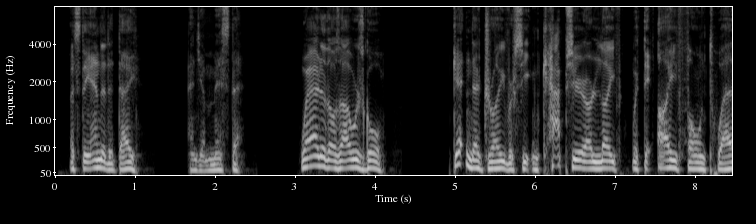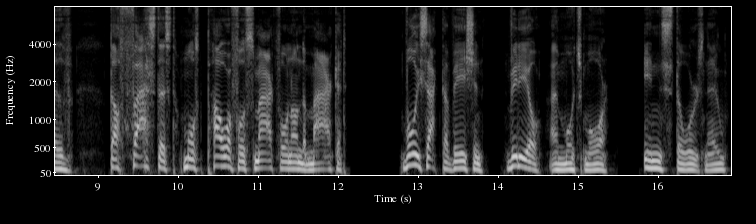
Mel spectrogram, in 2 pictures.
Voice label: irish; iPhone12

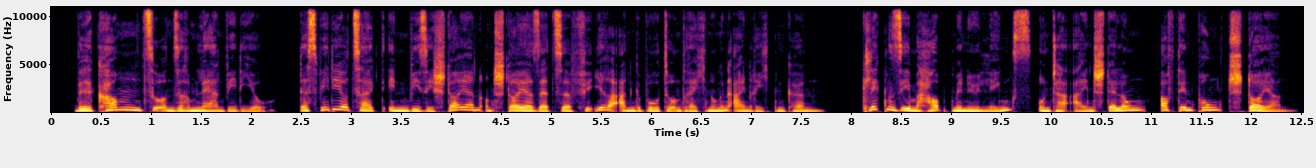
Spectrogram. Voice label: E-Learning

